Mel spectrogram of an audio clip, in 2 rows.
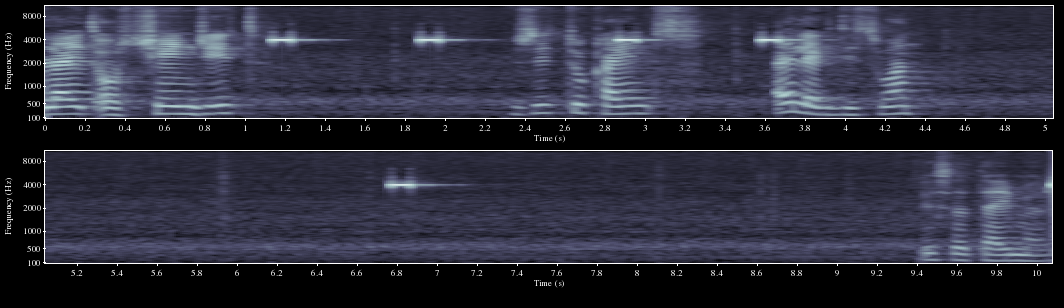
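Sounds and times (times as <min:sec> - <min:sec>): air purifier fan humming: 0:00.0 - 0:10.0.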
